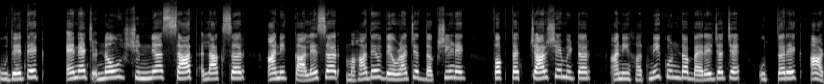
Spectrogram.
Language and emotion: Goan Konkani, neutral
